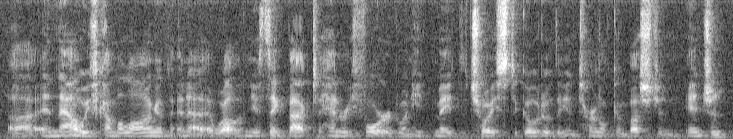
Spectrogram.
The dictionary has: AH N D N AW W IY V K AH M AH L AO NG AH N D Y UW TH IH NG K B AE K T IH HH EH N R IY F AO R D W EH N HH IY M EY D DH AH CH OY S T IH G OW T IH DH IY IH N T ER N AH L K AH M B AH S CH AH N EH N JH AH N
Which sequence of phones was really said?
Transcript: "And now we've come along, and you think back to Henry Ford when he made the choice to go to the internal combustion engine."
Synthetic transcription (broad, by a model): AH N N AW W IY V K AH M AH L AO NG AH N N Y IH TH IH NG K B AE K T IH HH EH N R IY F AO R D W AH N IY M EY D DH AH CH OY S T IH G OW T IH DH IY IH N T ER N L K AH M B AH S CH AH N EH N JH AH N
